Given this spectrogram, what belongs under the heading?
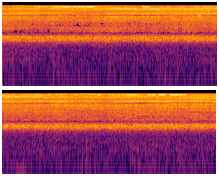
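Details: Ultrasonic scaler removing plaque and tartar during routine dental scaling: steady high-pitched hiss with water spray.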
